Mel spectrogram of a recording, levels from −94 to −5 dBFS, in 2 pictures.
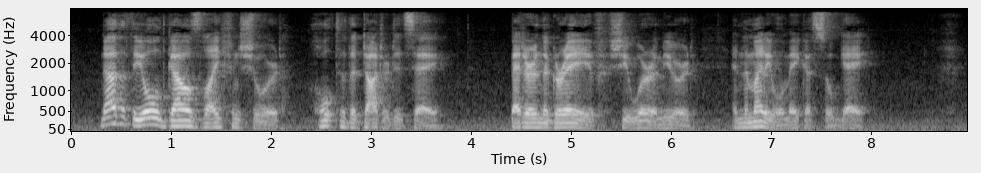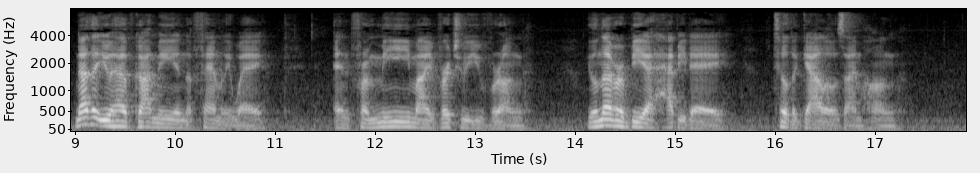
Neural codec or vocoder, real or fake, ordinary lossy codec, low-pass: none; real; MP3, 64 kbps; 7.2 kHz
